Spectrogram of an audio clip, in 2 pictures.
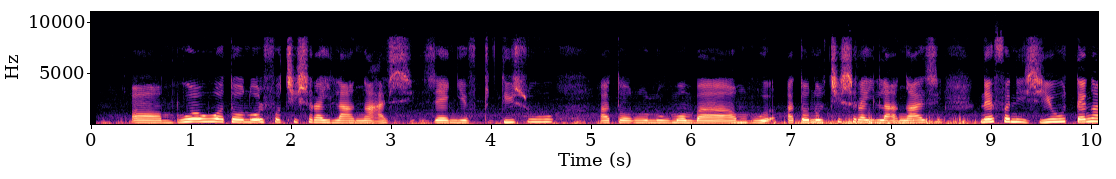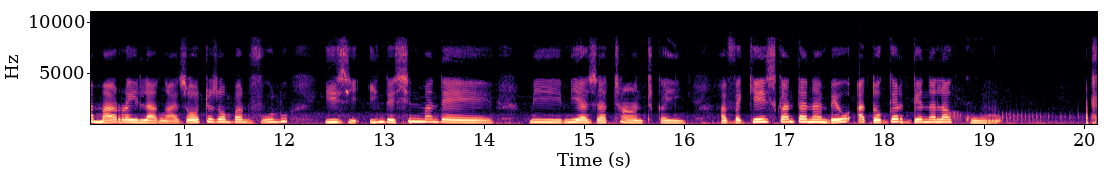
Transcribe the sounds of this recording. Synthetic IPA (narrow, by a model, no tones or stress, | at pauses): ambuauat̪onolufot͡sisirailaŋaz̥i̥zeɲevi̥ʈ͡ʂəd̪isuat̪onulumombaambuəːt̪onulut͡sisiɾailaŋazinefəniziut̪eŋəmaɾurailaŋazoɦaʈ͡ʂazombanivulu | iziind̪esinimand̪e | mimiazaʈ͡ʂanʈ͡ʂḁkəiɲi̥avakeizi̥kant̪anambeuʔat̪oɡaɾd̪enalaɡ̥uɾu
